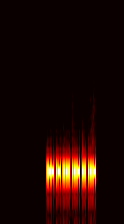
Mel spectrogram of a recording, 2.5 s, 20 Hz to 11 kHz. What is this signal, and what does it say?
Morse code, heard as a keyed tone, about 78 wpm, 700 Hz. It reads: WA5VSV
